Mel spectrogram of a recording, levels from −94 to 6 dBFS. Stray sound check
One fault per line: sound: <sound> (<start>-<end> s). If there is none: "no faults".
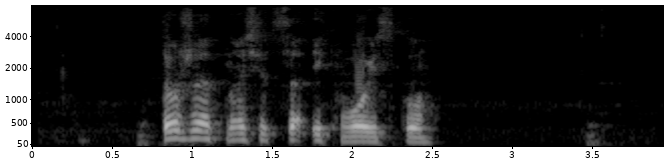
no faults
